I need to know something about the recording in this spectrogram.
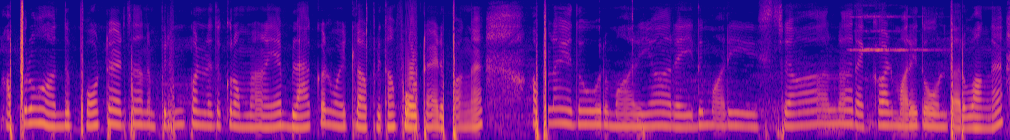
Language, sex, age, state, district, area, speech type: Tamil, female, 18-30, Tamil Nadu, Mayiladuthurai, urban, spontaneous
